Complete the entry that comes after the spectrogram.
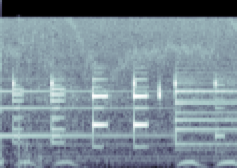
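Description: A mobile phone rings with a bright electronic melody of repeated tonal chirps and short beeps, clear, with no one speaking over it.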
